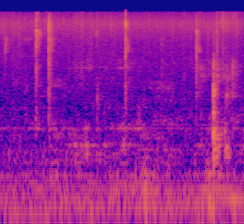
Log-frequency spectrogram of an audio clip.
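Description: Capsicum and green chilli stir-frying in a pan for veg chowmein, a soft steady sizzle with a few sharp scrapes and clicks of stirring, fairly quiet and close.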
